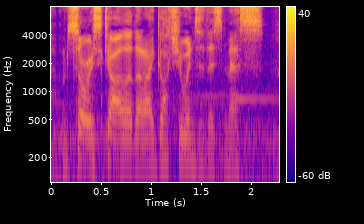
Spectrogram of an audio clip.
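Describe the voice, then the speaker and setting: A man's voice: fairly high pitch, steady tone, fast talker, heavy background noise, close to an everyday voice. A man playing an eccentric, compassionate time-travelling hero in a sci-fi audio drama, talkative and theatrical, given to speeches. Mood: resigned.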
